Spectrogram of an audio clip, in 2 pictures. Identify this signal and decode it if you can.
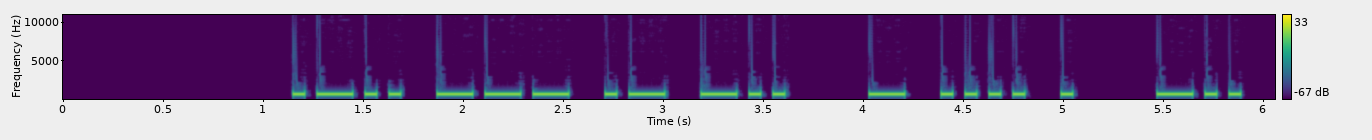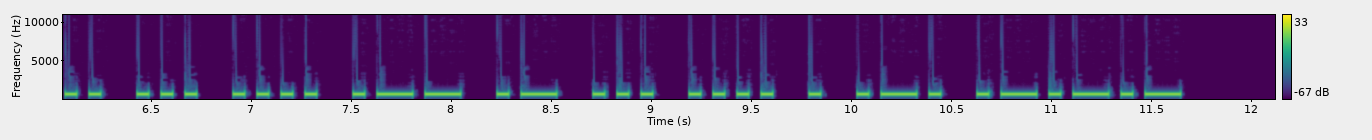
Morse code, heard as a keyed tone, about 21 wpm, 700 Hz. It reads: LOAD THE DISHWASHER.
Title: Easy Sentences with Hints - 20wpm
